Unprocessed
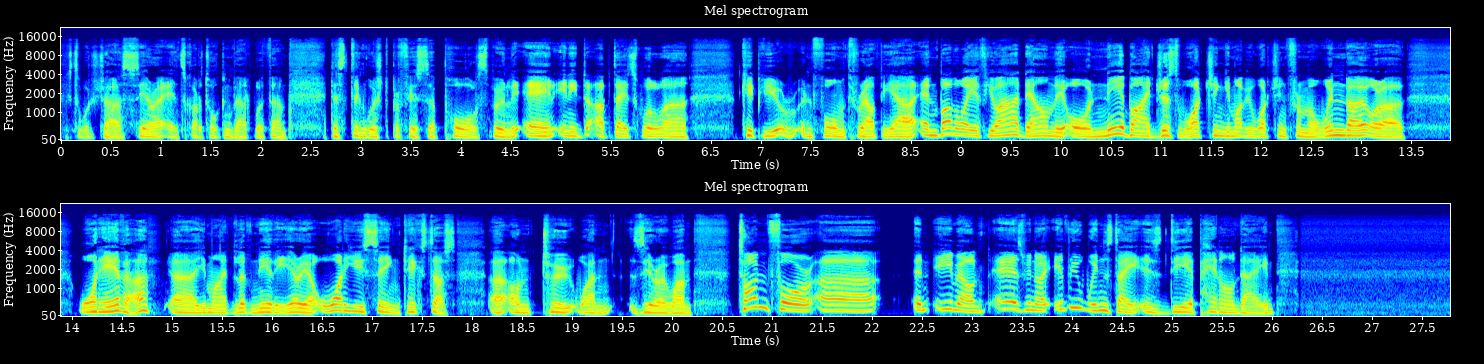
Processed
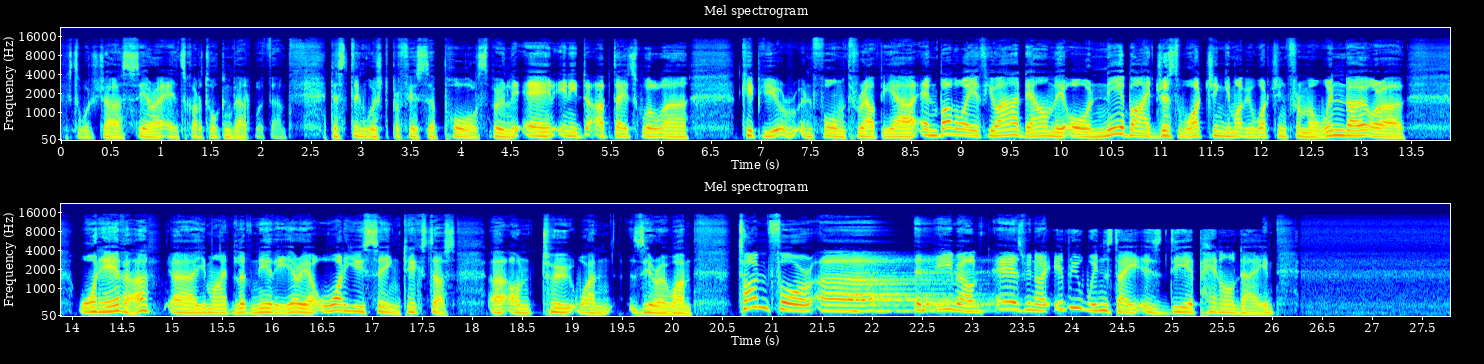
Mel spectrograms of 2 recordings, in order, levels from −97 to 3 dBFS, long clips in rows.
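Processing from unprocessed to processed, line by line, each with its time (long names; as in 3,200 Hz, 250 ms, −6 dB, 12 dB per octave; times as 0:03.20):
0:01.93–0:02.44: first-order pre-emphasis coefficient 0.8
0:21.70–0:22.51: thrown reverb, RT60 2.7 s, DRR 2.5 dB
0:23.75–0:25.92: linear-phase brick-wall low-pass 8,500 Hz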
